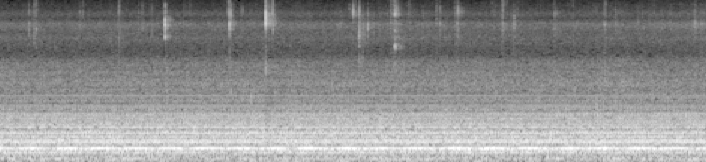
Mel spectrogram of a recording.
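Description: A person chewing a chicken hamburger close to the microphone: soft wet mouth clicks and smacks, about one or two a second, over a steady electrical hum.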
